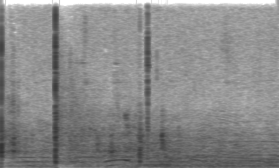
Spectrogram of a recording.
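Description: Two sharp cracks of baseball impacts during infield fielding practice, one at the start and a louder one under half a second later, over a background of distant voices.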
